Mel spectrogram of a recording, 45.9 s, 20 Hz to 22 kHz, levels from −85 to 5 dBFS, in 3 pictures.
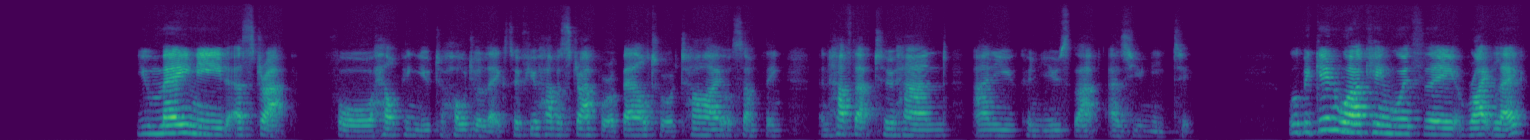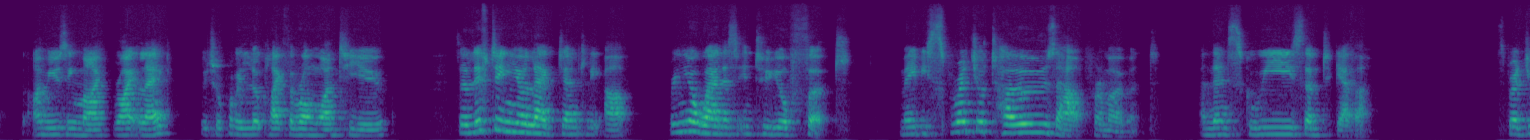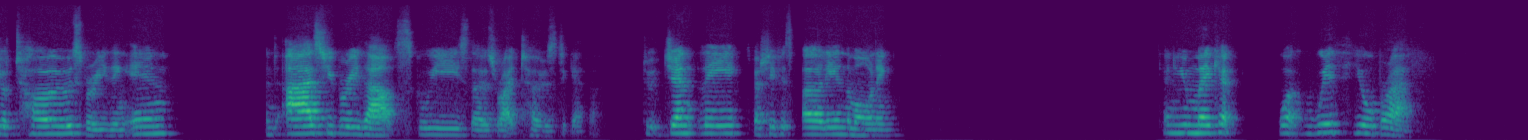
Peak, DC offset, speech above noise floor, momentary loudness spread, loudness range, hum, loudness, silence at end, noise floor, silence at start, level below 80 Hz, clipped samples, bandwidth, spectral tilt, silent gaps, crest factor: -8 dBFS; under 0.1%; 49 dB; 16 LU; 10 LU; none; -31 LUFS; 1.15 s; -82 dBFS; 1.4 s; under -90 dBFS; under 0.1%; over 20 kHz; -2 dB/octave; none; 26 dB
